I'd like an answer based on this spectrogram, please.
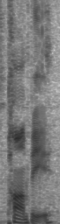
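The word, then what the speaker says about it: Pompey: it's not the so Pompei is the city the name is pompy in case you were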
